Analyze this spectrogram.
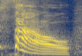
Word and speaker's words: Sow: Saidi Sow, the 323-pound Bromont Quebecian as their first round pick of the 2023 draft. Not only because his name rhymes with cow, but he also used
